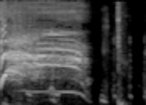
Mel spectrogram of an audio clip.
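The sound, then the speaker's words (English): A loud, sustained scream rings out for about a second, layered as though several voices cry out together, then trails off into a few short, sharp vocal bursts. “Then why were they all singing? They were screaming.”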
